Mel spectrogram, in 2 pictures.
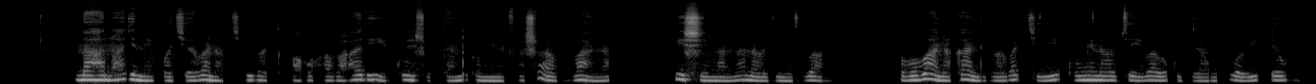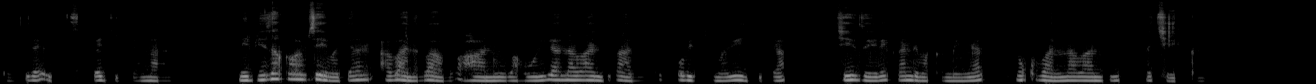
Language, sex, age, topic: Kinyarwanda, female, 18-24, education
